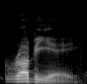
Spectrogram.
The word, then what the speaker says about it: Rebillet: Rubier, and it's spelled Rebillet, like the French.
